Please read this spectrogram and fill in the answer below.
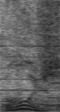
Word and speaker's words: rouge: Bacanya Rouge. ini kayak J, jadi cara bacanya itu R-nya harus ya Eh.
